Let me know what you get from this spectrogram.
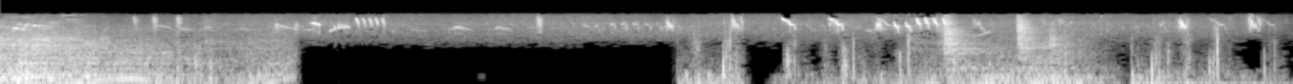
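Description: Birds chirping, many short high calls and a few quick trills. For the first three seconds a low car engine rumble runs underneath, then cuts off suddenly.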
